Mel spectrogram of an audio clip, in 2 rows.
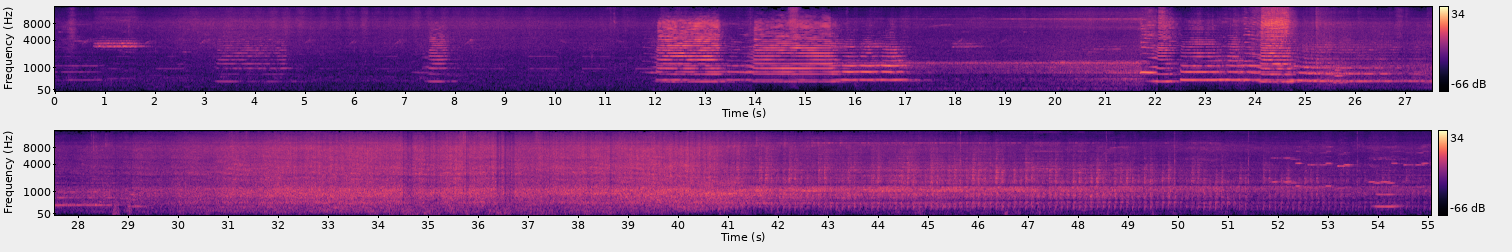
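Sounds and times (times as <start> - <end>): train horn blast: 0.0 - 2.5, 3.2 - 5.0, 7.2 - 8.2, 11.6 - 18.7, 21.7 - 29.5, 53.8 - 54.7
train coaches rushing past: 0.0 - 55.0
wheels clattering over rail joints: 29.9 - 55.0.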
